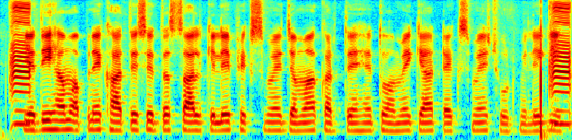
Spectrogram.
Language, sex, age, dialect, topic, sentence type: Hindi, male, 25-30, Garhwali, banking, question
